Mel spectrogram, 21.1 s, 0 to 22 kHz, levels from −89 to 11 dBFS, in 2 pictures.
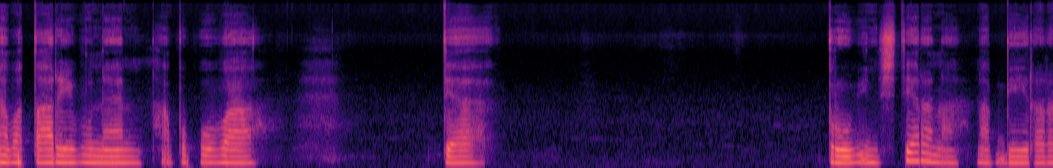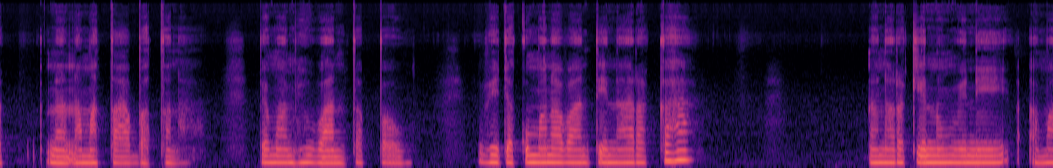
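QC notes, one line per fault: No faults found on listening to this speech clip.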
